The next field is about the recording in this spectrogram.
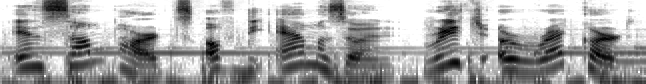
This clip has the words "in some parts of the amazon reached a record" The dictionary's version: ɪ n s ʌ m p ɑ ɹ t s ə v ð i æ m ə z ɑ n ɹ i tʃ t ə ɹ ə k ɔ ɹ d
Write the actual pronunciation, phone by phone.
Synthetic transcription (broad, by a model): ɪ n s ʌ m p ɑ ɹ t s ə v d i æ m ə z ɑ n ɹ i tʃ ə ɹ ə k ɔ ɹ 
